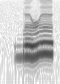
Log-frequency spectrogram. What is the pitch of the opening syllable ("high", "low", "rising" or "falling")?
low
